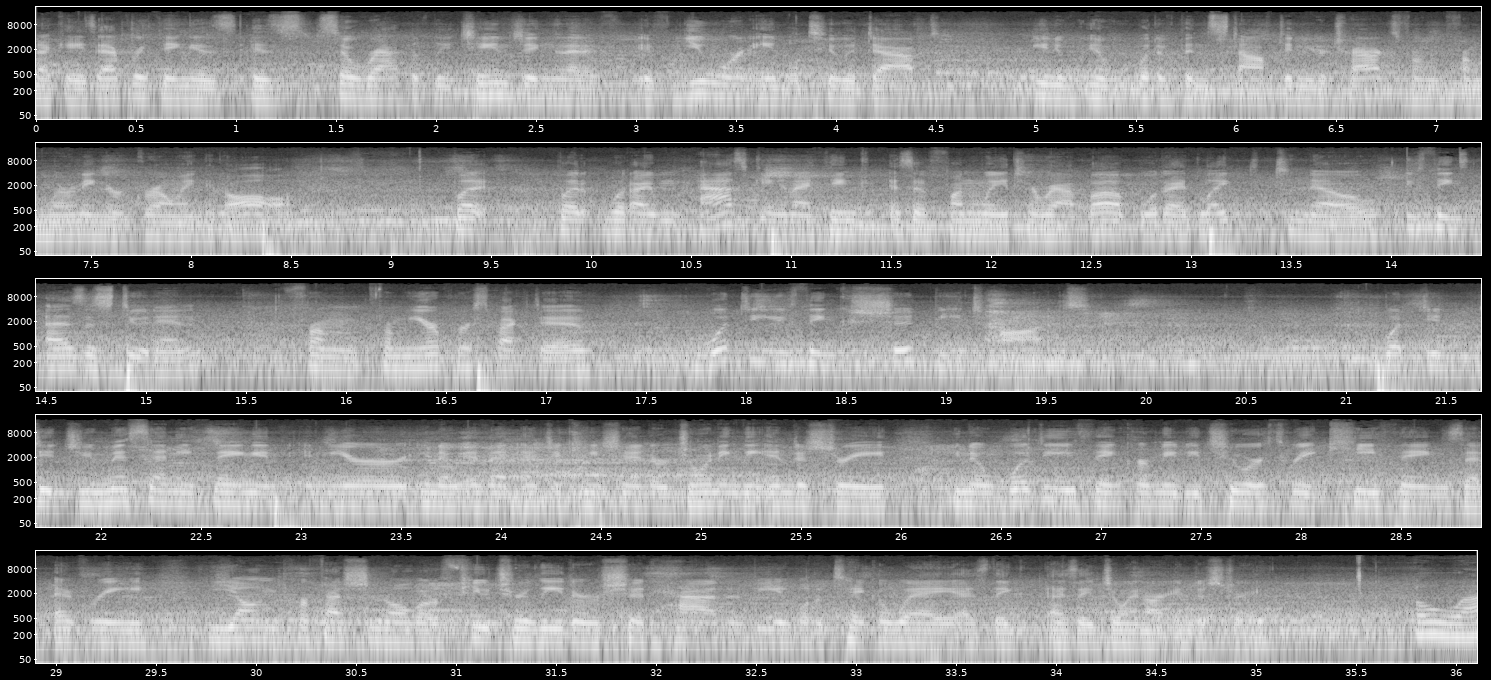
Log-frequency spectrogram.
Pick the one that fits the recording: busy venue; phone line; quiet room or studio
busy venue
